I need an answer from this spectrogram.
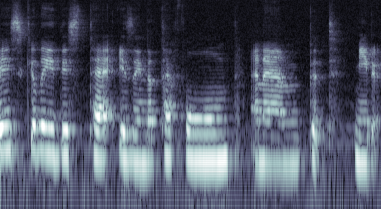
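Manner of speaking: ordinary talk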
